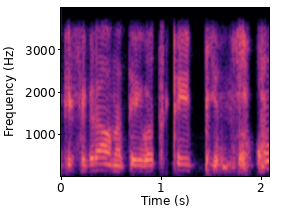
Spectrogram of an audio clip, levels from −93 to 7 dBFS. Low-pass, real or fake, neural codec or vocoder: 3.6 kHz; fake; codec, 44.1 kHz, 2.6 kbps, SNAC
